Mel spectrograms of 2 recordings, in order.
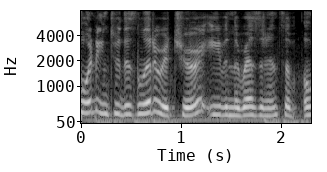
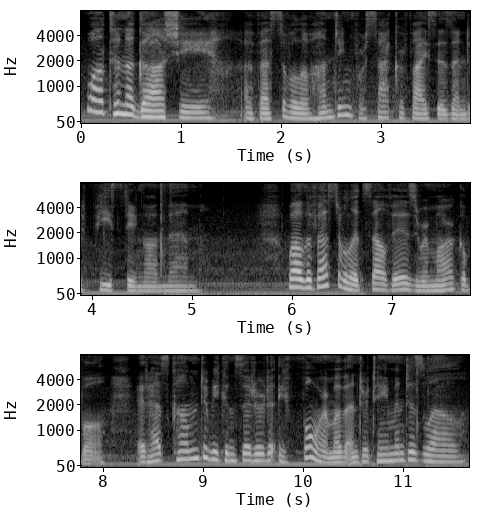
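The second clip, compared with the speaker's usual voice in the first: low, measured narrator voice; solemn document reading; 5 semitones lower, 4 dB quieter than usual. Acted. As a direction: read it like a grave written record. Reads game document aloud.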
